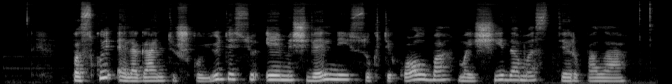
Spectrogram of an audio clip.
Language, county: Lithuanian, Vilnius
